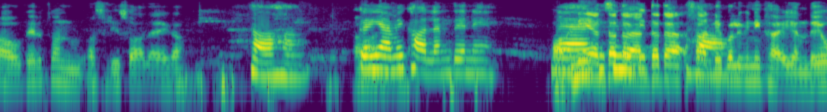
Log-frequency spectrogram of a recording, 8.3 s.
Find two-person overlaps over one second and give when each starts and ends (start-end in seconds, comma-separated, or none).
5.5-7.4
